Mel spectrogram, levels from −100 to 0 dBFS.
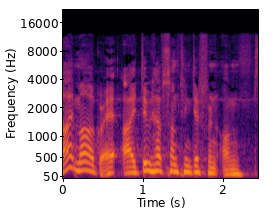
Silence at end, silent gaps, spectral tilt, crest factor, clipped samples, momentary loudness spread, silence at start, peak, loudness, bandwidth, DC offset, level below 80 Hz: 0 s; none; -7 dB/octave; 16 dB; under 0.1%; 5 LU; 0 s; -14 dBFS; -29 LUFS; 12.5 kHz; under 0.1%; -62 dBFS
